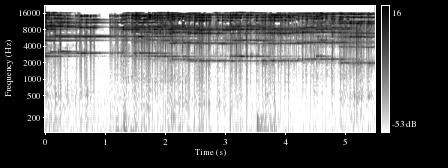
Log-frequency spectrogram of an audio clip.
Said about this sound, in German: Kastlungers Erfindung, der sogenannte Bella-Schlauch, der in einer Fahrradfelge montiert ist. Dieses Instrument heißt Bella Schlauch, weil die Schlüssel an einem Schlauch hängen, aber das Lied ist eben das bekannte Bella Ciao.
